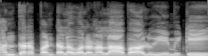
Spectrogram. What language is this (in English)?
Telugu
